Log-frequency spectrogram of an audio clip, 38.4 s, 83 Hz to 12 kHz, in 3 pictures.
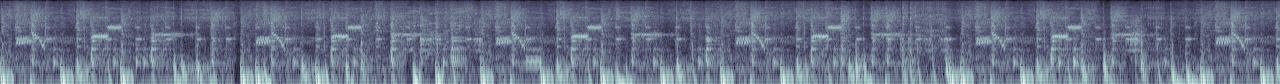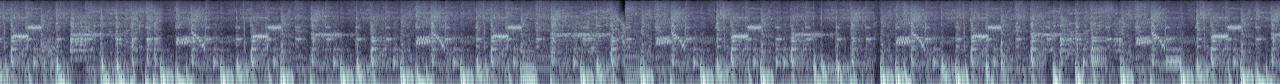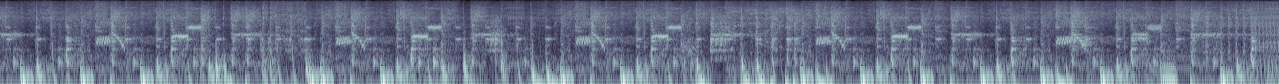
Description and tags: Noise and sliced drum loop (200 bpm)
